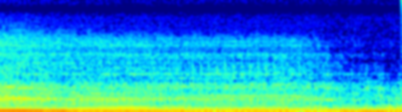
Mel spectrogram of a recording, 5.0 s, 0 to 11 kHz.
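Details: Mazda 3 right after battery replacement, stationary with hood up, pedal released after revving: deep uneven rumble pulsing about four times a second, RPM very low and sagging as if to stall; idle still relearning.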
